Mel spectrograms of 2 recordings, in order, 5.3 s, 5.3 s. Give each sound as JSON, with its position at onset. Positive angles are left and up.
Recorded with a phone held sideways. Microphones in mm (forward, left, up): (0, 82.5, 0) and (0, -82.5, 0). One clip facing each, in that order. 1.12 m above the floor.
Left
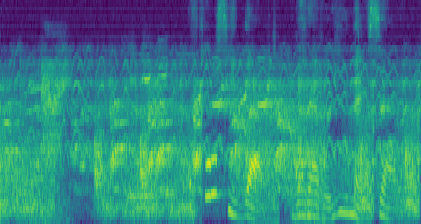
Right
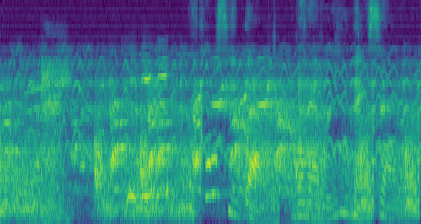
{"t": 0.5, "sound": "a child speaking", "side_deg": -30, "distance_m": 1.7}
{"t": 2.4, "sound": "a woman speaking", "side_deg": 25, "distance_m": 0.6}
